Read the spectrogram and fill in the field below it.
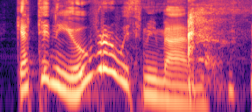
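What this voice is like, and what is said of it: Exaggerated leprechaun-style Irish voice. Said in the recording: “How Irish people really sound. ... Do the lucky charms voice ... It's awful.”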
